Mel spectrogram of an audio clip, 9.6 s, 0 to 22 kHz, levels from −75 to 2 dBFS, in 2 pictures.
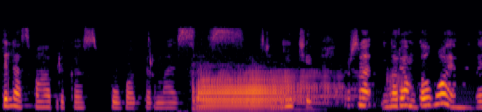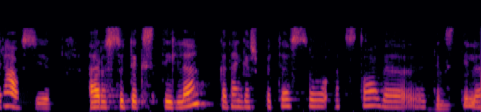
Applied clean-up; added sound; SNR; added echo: classical method spectral subtraction.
